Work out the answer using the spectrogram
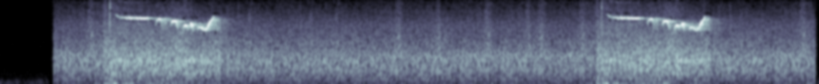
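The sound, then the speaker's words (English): Brown creeper song: two short, thin, very high-pitched phrases of quick wavering notes, each about a second long and several seconds apart, over a soft steady background hiss. “So here is the brown creeper song.”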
